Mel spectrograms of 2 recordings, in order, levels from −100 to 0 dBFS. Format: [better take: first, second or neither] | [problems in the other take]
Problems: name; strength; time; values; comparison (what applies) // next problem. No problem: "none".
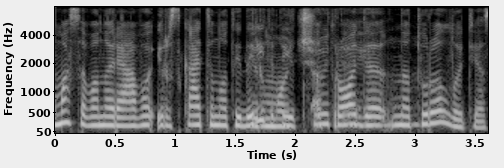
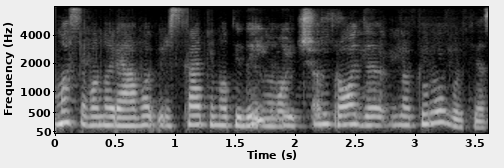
first | noise reduction (neural mask model DeepFilterNet 3)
